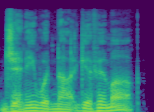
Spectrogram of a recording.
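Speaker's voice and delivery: usual speaking voice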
